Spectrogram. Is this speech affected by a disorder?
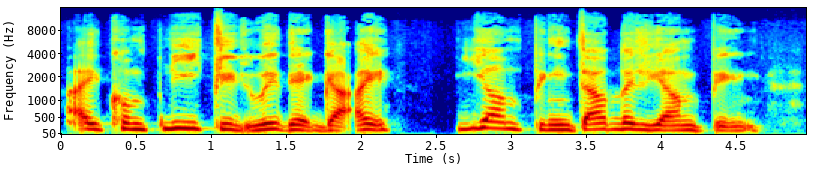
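Yes: cerebral palsy; no breathing first 40 minutes at birth.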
